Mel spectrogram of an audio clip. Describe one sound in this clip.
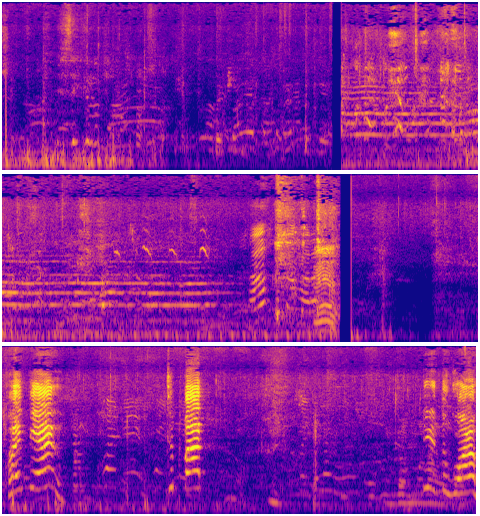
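Young women chat and call out outdoors nearby.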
